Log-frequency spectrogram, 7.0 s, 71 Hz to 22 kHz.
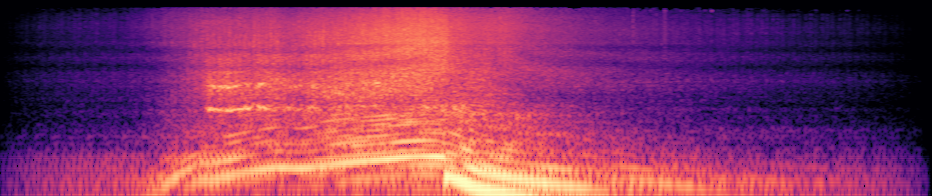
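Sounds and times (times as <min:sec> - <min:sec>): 
1967 big-block Corvette driving: 0:00.5 - 0:06.6
1967 big-block Corvette burnout tyre squeal: 0:01.6 - 0:02.6.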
